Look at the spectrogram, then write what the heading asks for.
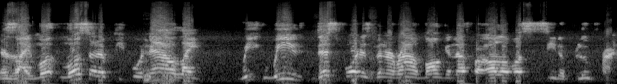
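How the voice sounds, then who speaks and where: A man with a Washington DC accent, high-pitched, animated, at a fairly quick pace, over noticeable background noise. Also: ordinary pitch variation. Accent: US East Coast, DC-area urban speech. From Nigeria, raised in the DC area. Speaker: professional MMA fighter. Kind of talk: casual interview.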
